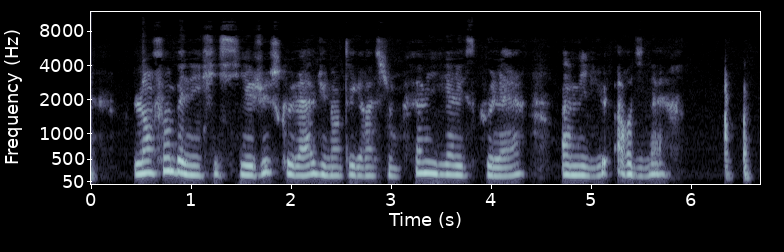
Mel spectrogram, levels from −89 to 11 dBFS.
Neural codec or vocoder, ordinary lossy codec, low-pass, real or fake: codec, 44.1 kHz, 7.8 kbps, DAC; MP3, 64 kbps; 10.8 kHz; fake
